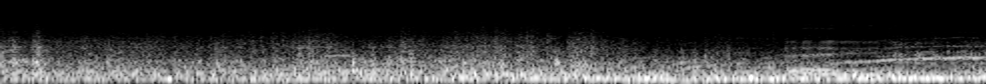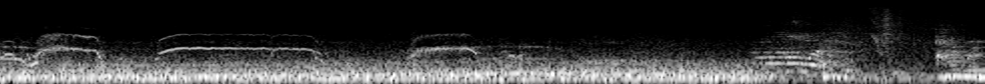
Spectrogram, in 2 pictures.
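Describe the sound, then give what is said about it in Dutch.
A roller coaster train rumbles steadily along its track on the second lift hill, with rising, wavering metallic squeals and whines cutting through midway. People talk over the continuous clatter, and a brief shout comes near the end. “Nou, we zitten op dit moment op de tweede lifthill.”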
